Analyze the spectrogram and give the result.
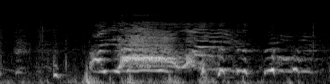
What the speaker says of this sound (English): She doesn't just scream; it's like a shrill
